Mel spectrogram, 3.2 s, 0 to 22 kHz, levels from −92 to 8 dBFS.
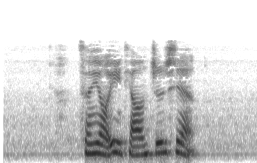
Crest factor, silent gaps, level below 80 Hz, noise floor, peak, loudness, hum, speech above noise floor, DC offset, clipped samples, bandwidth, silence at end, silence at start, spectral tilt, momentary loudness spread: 14 dB; none; -60 dBFS; -50 dBFS; -2 dBFS; -15 LUFS; none; 36 dB; under 0.1%; under 0.1%; 7.8 kHz; 0.75 s; 1 s; -5.5 dB/octave; 7 LU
